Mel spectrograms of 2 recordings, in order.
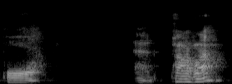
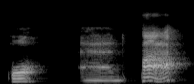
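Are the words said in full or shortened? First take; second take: full; shortened. First: The r sounds are kept and para is said fully. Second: The r sounds are dropped and para is cut short. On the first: This is the standard form. "instead of por and para" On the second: This is how many Chileans say it. "a lot of Chileans don't pronounce the R in those words, they say por and pa"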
